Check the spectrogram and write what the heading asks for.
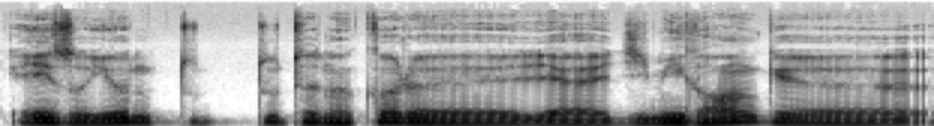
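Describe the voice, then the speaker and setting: A man speaks slowly in a smooth, mellow voice, stopping often to search for words in a language that is not his own. He is recommending films in a dry, close recording. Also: on the low side, dry recording. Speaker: film presenter. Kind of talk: informal spoken film recommendations.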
